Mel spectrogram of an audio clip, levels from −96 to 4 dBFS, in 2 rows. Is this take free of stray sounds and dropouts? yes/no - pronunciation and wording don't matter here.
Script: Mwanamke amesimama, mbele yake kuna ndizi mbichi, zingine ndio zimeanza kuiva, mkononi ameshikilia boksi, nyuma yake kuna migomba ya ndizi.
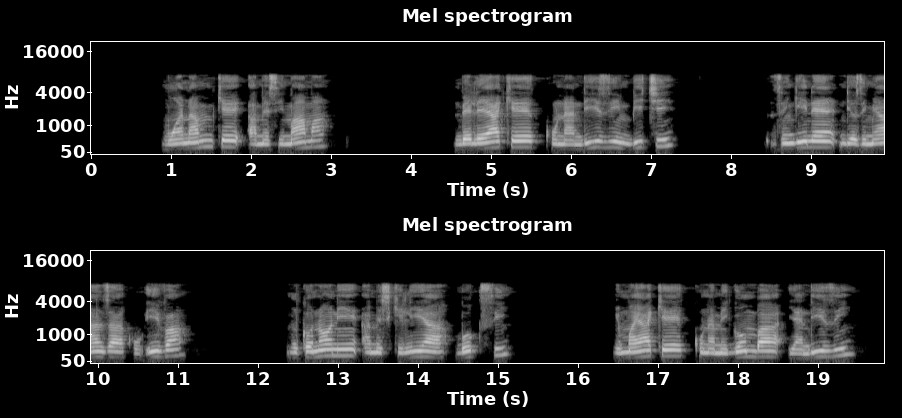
yes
